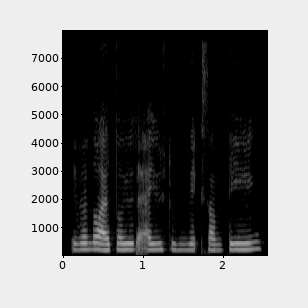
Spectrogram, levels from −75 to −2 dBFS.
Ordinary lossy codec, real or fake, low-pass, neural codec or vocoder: none; fake; none; codec, 16 kHz, 4 kbps, FreqCodec, smaller model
